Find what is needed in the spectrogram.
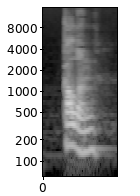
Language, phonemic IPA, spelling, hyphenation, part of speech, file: Dutch, /ˈkɑ.lə(n)/, kallen, kal‧len, verb, Nl-kallen.ogg
- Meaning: to chat, talk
